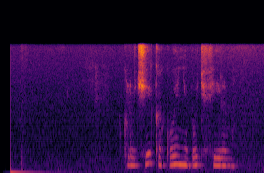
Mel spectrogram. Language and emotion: Russian, sad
